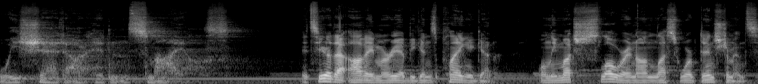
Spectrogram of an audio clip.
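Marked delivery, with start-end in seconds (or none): 0.0-2.3 spooky, hushed, slow ghost-story narrator voice. Reading out the message he gives us, in a ghostly narrator voice. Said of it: "I'll do my best ghostly narrator voice".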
